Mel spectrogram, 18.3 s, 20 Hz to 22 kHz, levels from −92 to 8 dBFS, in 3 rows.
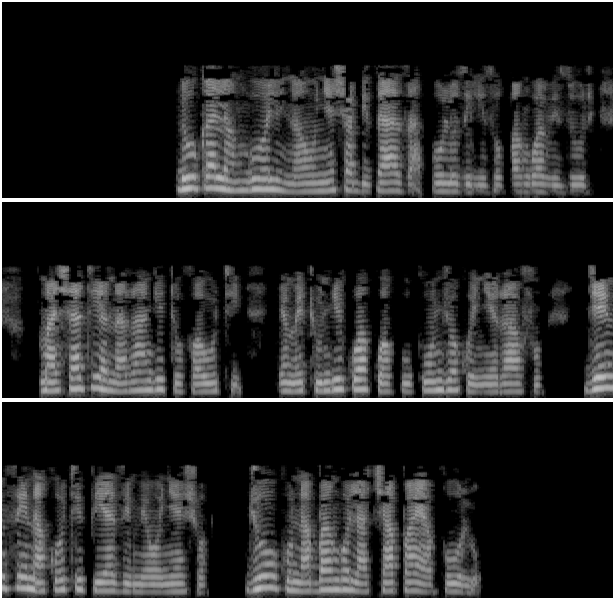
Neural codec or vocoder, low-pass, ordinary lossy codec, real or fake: none; 7.2 kHz; MP3, 24 kbps; real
